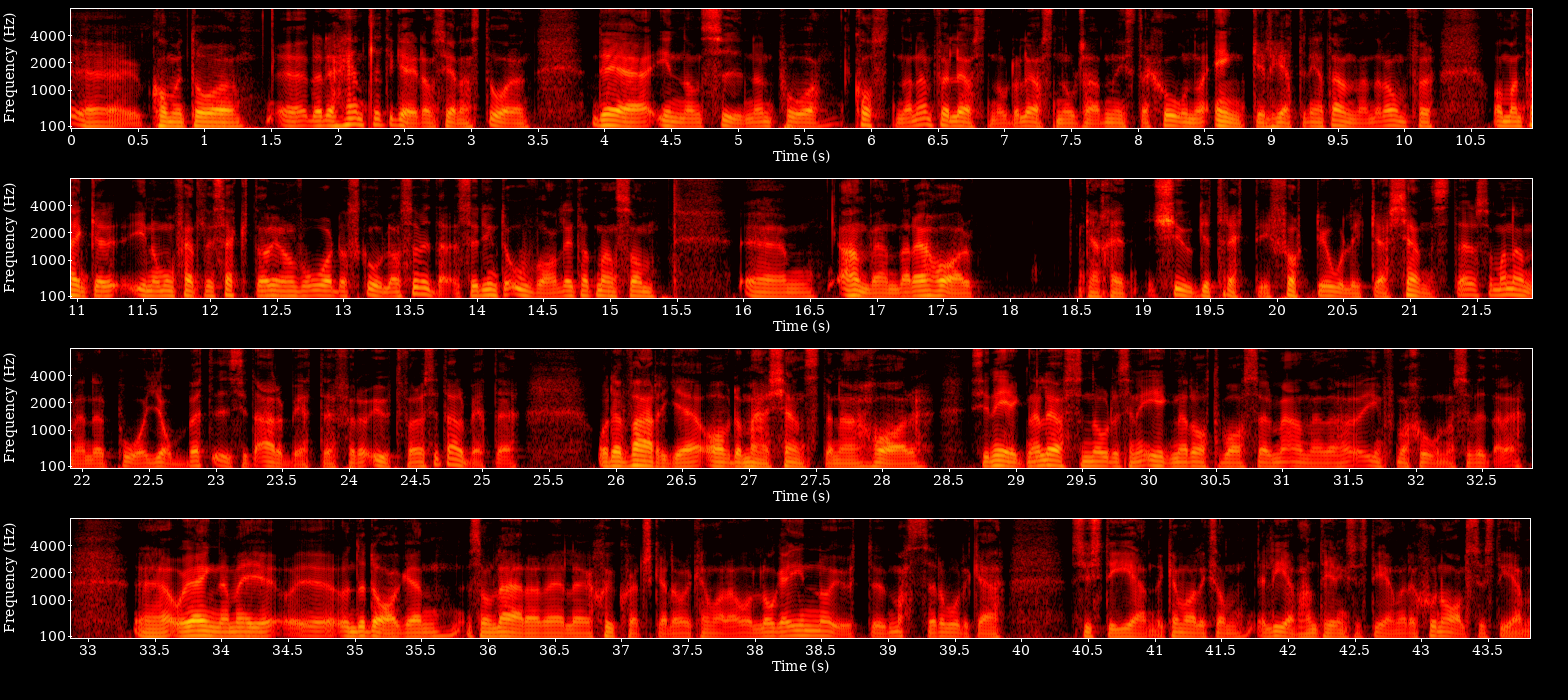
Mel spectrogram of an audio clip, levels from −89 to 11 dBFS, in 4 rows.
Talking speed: 155 wpm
